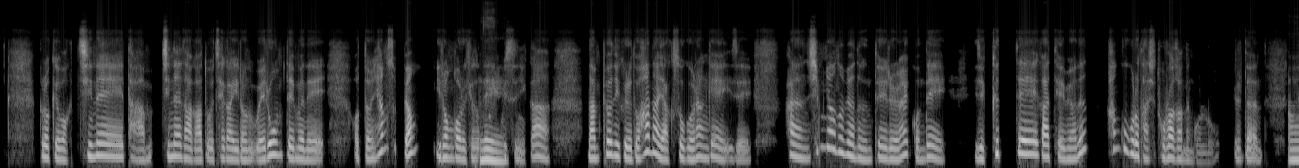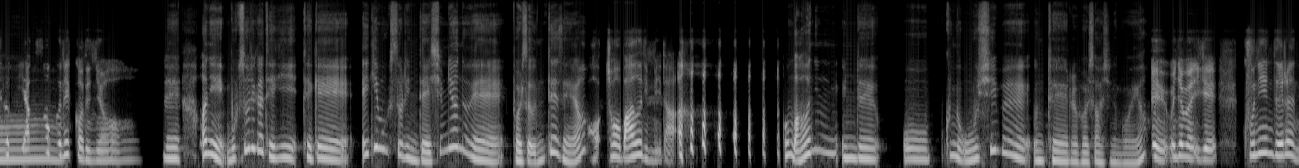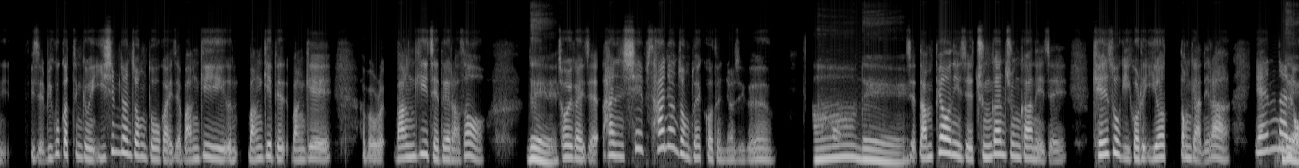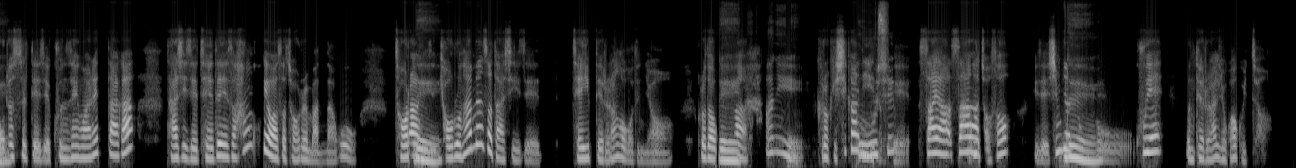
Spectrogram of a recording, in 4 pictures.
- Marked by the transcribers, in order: teeth sucking; laugh; other background noise; tapping
- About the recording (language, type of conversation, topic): Korean, podcast, 외로움을 느낄 때 보통 무엇을 하시나요?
